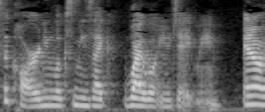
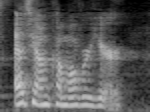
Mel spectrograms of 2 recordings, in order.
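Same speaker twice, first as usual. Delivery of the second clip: mock, sudden, unsettling, eerily calm tone. Retelling a man who walked into the woods and called the speaker over; imitating a suddenly calm call. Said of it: "all of a sudden got really calm".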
